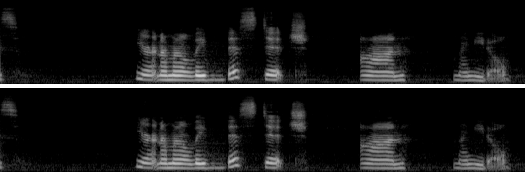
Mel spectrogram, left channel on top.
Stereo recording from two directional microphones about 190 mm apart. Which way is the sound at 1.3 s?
5° left (ahead or behind).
